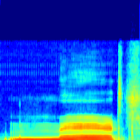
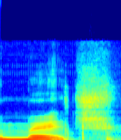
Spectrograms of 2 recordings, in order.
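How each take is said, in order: First: "मैच" with an audible T before CH; wrong T-sounded pronunciation. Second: "मैच" ending straight on CH, no T; silent T. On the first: Teacher shows learners what to avoid, "मैच" with audible T. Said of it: "नहीं बोलेंगे". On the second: Teacher models the correct word for learners, "मैच" with silent T. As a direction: drop the T in "मैच". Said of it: "टी silent है". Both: Shown as a demonstration.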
